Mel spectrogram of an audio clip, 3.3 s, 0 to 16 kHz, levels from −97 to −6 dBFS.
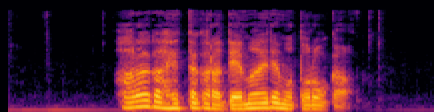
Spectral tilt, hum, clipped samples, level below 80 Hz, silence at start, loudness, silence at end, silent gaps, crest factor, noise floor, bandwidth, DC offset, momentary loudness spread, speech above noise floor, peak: -8 dB/octave; none; under 0.1%; -54 dBFS; 0.9 s; -21 LUFS; 0.65 s; none; 18 dB; -53 dBFS; 11.5 kHz; under 0.1%; 10 LU; 33 dB; -6 dBFS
